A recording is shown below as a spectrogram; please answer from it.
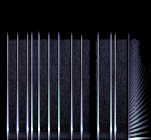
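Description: Texting-app keyboard click sound effect: about a dozen quick, unevenly spaced typing clicks as a message is typed, ending in a short rising swoosh as the message is sent.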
